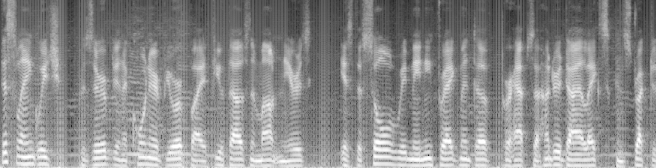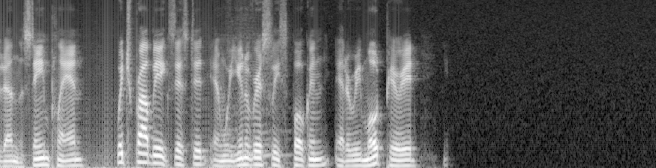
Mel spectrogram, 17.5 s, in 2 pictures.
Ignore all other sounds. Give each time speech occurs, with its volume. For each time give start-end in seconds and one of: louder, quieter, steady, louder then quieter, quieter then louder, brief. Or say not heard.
0.0-14.3 steady.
